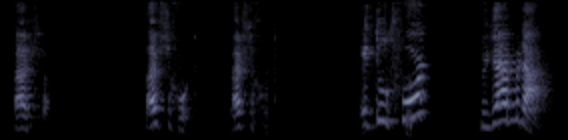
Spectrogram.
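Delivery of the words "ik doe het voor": usual speaking voice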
